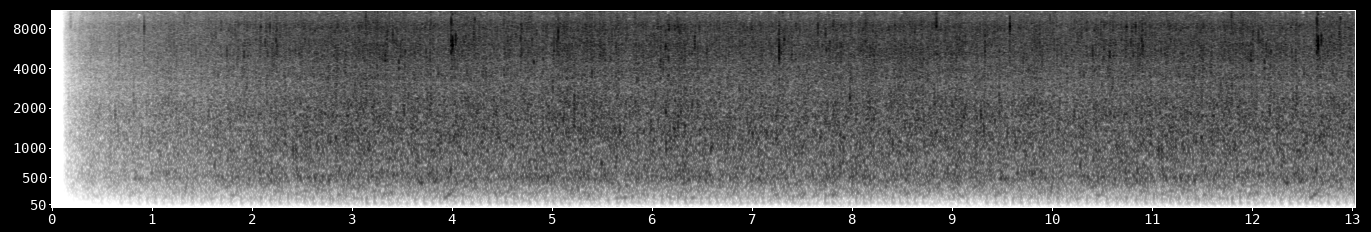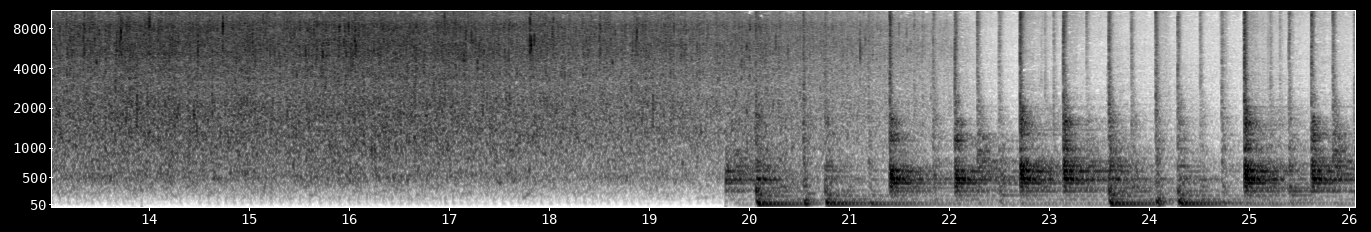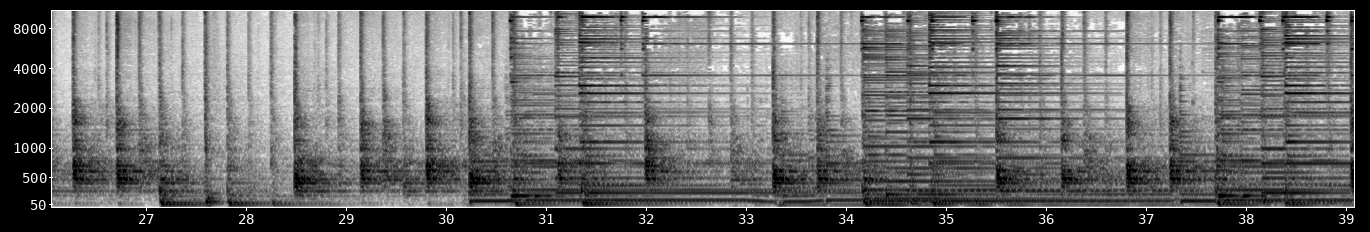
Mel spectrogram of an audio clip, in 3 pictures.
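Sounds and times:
shallow stream flowing: 0.1 - 23.6, 24.9 - 39.0
drum-heavy music: 19.8 - 39.0.

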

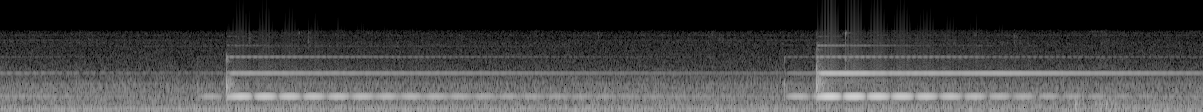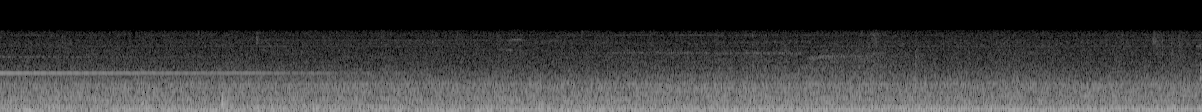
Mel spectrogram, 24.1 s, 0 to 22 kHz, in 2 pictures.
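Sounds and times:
meditation bell ringing: 0.0 - 15.9.

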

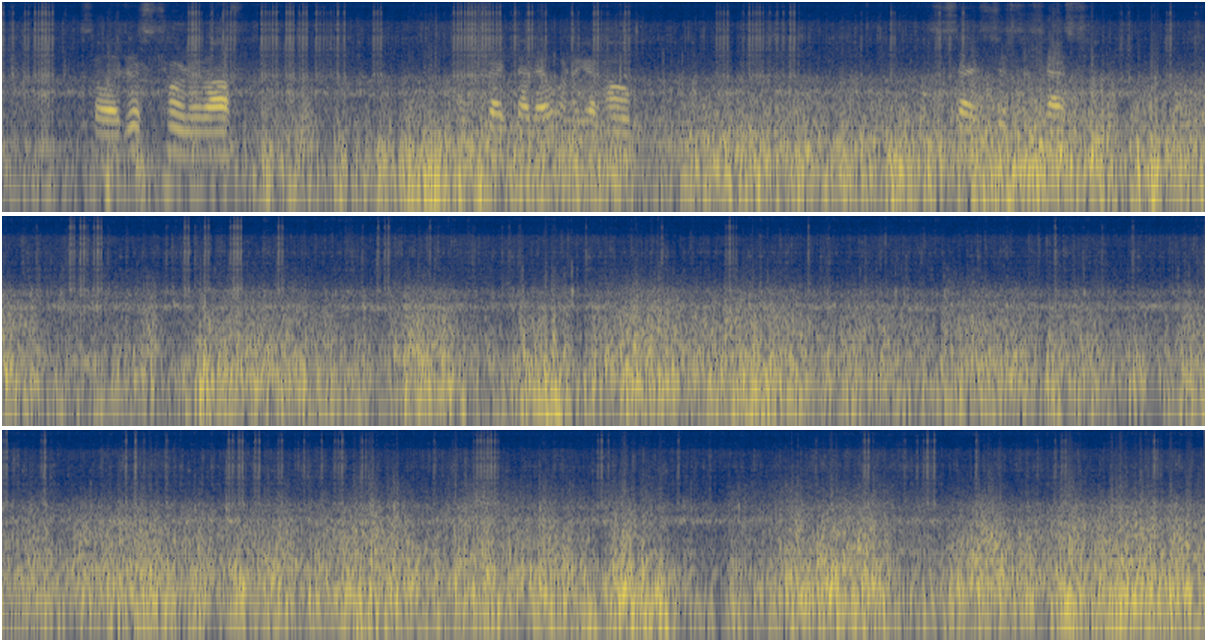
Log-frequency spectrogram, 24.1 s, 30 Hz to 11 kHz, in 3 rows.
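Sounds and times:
tyres clicking on gravel: 0.0 - 10.8
heavy wind noise on microphone: 0.0 - 24.0.

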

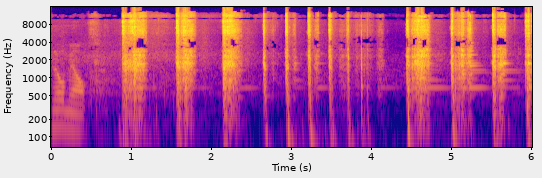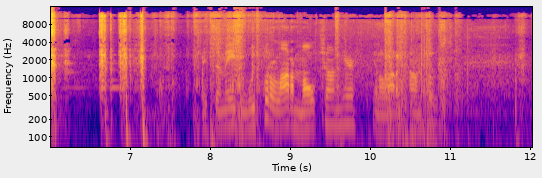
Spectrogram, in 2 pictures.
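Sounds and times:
snow crunching: 6.2 - 12.0.

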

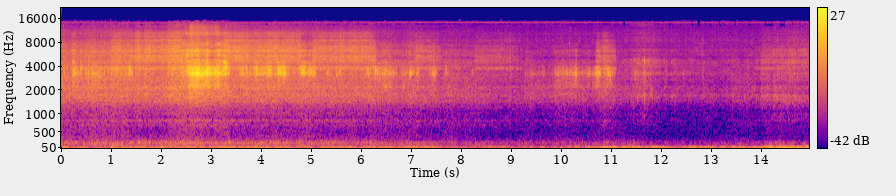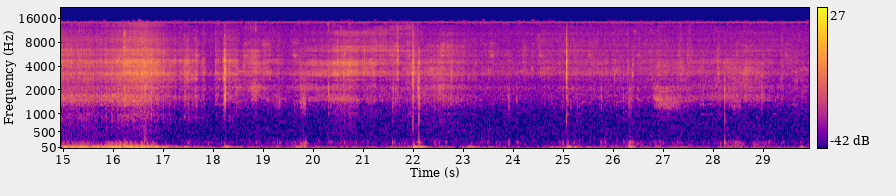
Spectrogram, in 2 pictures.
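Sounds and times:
skis hissing over snow: 0.0 - 12.8, 13.4 - 29.9
wind on microphone: 0.0 - 23.5.

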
